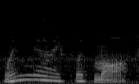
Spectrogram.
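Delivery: hushed, whispery thinking voice; inner thought. Retold or imitated. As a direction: whisper it as a thought in your head. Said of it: "In my head, I'm like".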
